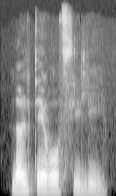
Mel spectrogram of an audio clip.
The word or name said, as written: l'halterophilie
